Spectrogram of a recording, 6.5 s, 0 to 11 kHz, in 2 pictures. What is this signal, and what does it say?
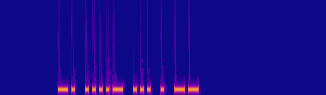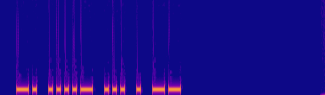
Morse code, heard as a keyed tone, about 36 wpm, 700 Hz. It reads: N4SEM N4SEM
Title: Speed Racing - USA 1x3 Call Signs 30wpm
